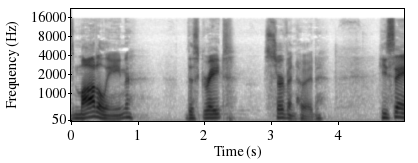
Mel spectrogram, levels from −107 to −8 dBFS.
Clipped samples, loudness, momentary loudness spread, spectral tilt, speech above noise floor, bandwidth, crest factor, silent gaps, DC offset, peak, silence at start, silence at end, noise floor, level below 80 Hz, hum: under 0.1%; -20 LUFS; 21 LU; -4 dB/octave; 41 dB; 16 kHz; 20 dB; none; under 0.1%; 0 dBFS; 0 s; 0 s; -61 dBFS; -62 dBFS; none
